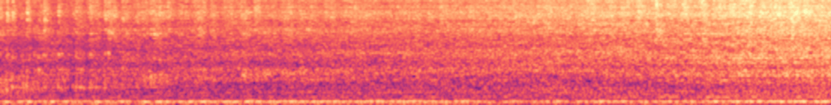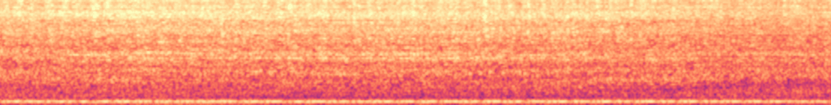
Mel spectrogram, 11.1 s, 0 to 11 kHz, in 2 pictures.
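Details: 1969 Chevrolet Nova, 427 GM crate V8 with FiTech EFI, Headman headers, Flo Pro dual exhaust, 4-speed: low, even V8 lope holding steady, no misses, ticks or knocks; healthy idle.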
